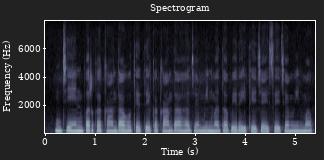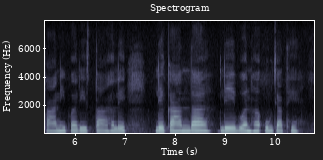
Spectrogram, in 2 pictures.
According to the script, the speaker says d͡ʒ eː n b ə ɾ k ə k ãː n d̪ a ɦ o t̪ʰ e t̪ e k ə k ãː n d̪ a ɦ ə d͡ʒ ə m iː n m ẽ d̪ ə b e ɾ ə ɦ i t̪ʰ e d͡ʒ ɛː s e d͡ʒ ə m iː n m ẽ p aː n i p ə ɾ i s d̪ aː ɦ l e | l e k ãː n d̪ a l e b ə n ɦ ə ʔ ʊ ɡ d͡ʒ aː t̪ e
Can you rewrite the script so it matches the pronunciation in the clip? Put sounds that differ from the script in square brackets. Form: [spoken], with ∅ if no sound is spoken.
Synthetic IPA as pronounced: d͡ʒ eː n b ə ɾ k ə k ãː n d̪ a ɦ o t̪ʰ e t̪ e k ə k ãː n d̪ a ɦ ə d͡ʒ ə m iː n m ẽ d̪ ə b e ɾ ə ɦ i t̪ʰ e d͡ʒ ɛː s e d͡ʒ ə m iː n m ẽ p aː n i p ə ɾ i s [t̪] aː ɦ l e | l e k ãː n d̪ a l e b ə n ɦ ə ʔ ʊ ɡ d͡ʒ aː t̪ e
